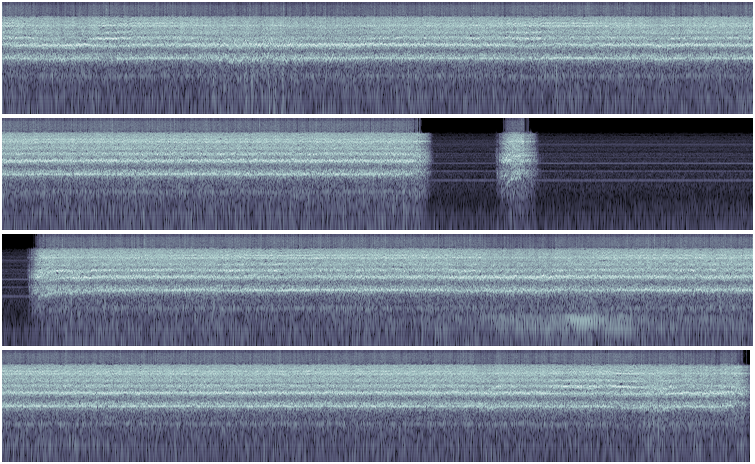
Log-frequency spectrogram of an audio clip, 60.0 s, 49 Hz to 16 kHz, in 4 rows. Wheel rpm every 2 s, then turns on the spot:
220, 230, 210, 230, 230, 230, 230, 230, 230, 230, 230, 140, 40, 0, 0, 110, 230, 220, 230, 230, 220, 230, 240, 230, 230, 240, 230, 230, 220, 190.
none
